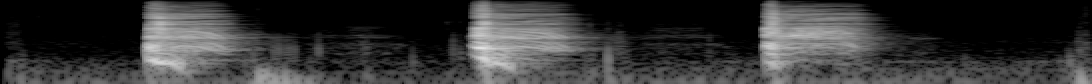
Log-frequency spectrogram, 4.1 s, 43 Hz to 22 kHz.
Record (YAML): three_cough_length: 4.1 s
three_cough_amplitude: 25307
three_cough_signal_mean_std_ratio: 0.28
survey_phase: beta (2021-08-13 to 2022-03-07)
age: 65+
gender: Male
wearing_mask: 'No'
symptom_runny_or_blocked_nose: true
smoker_status: Never smoked
respiratory_condition_asthma: false
respiratory_condition_other: false
recruitment_source: Test and Trace
submission_delay: 2 days
covid_test_result: Positive
covid_test_method: RT-qPCR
